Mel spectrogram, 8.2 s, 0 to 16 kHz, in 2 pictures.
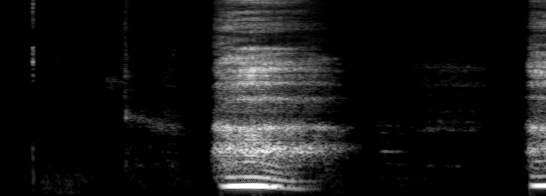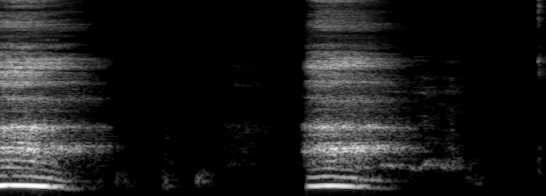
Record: {
  "exhalation_length": "8.2 s",
  "exhalation_amplitude": 21542,
  "exhalation_signal_mean_std_ratio": 0.35,
  "survey_phase": "beta (2021-08-13 to 2022-03-07)",
  "age": "45-64",
  "gender": "Male",
  "wearing_mask": "No",
  "symptom_none": true,
  "smoker_status": "Never smoked",
  "respiratory_condition_asthma": false,
  "respiratory_condition_other": false,
  "recruitment_source": "REACT",
  "submission_delay": "4 days",
  "covid_test_result": "Negative",
  "covid_test_method": "RT-qPCR",
  "influenza_a_test_result": "Negative",
  "influenza_b_test_result": "Negative"
}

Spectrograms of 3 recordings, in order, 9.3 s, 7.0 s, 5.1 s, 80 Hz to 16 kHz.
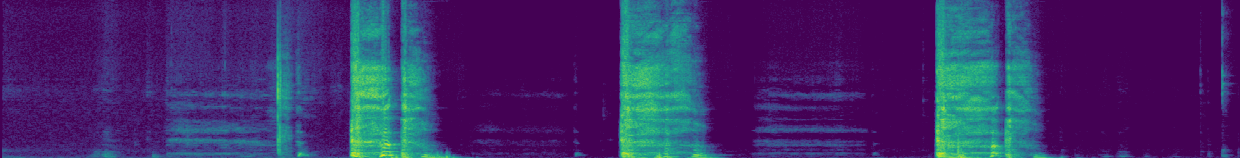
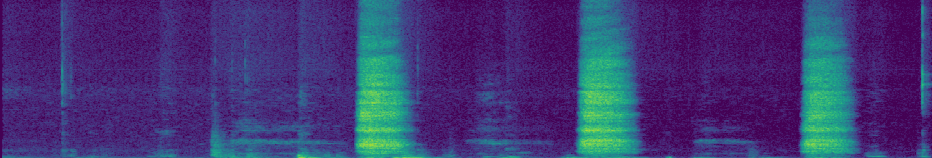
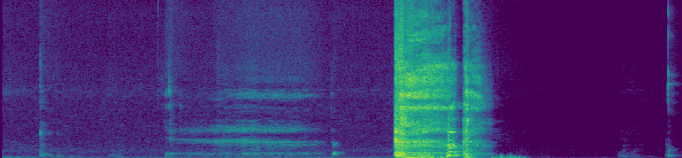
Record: {
  "three_cough_length": "9.3 s",
  "three_cough_amplitude": 32768,
  "three_cough_signal_mean_std_ratio": 0.32,
  "exhalation_length": "7.0 s",
  "exhalation_amplitude": 32768,
  "exhalation_signal_mean_std_ratio": 0.34,
  "cough_length": "5.1 s",
  "cough_amplitude": 32768,
  "cough_signal_mean_std_ratio": 0.27,
  "survey_phase": "beta (2021-08-13 to 2022-03-07)",
  "age": "45-64",
  "gender": "Female",
  "wearing_mask": "No",
  "symptom_cough_any": true,
  "symptom_runny_or_blocked_nose": true,
  "symptom_fatigue": true,
  "smoker_status": "Never smoked",
  "respiratory_condition_asthma": false,
  "respiratory_condition_other": false,
  "recruitment_source": "Test and Trace",
  "submission_delay": "2 days",
  "covid_test_result": "Positive",
  "covid_test_method": "LFT"
}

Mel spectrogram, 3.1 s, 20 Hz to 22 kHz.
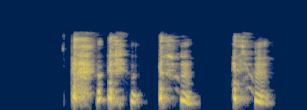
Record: {
  "three_cough_length": "3.1 s",
  "three_cough_amplitude": 27265,
  "three_cough_signal_mean_std_ratio": 0.41,
  "survey_phase": "beta (2021-08-13 to 2022-03-07)",
  "age": "18-44",
  "gender": "Female",
  "wearing_mask": "No",
  "symptom_cough_any": true,
  "symptom_new_continuous_cough": true,
  "symptom_runny_or_blocked_nose": true,
  "symptom_fatigue": true,
  "symptom_change_to_sense_of_smell_or_taste": true,
  "symptom_other": true,
  "symptom_onset": "8 days",
  "smoker_status": "Never smoked",
  "respiratory_condition_asthma": false,
  "respiratory_condition_other": false,
  "recruitment_source": "Test and Trace",
  "submission_delay": "4 days",
  "covid_test_result": "Negative",
  "covid_test_method": "RT-qPCR"
}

